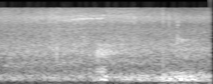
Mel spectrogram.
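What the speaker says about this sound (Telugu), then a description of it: "వచ్చేసాం ఇంటికాడికి అయితే వర్షం తక్కువగానే ఉంది" Light rain falls with thunder near a rural home: an even, close hiss of rain carries on throughout, with low rumbling swells about halfway through and again near the end, and no talking.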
